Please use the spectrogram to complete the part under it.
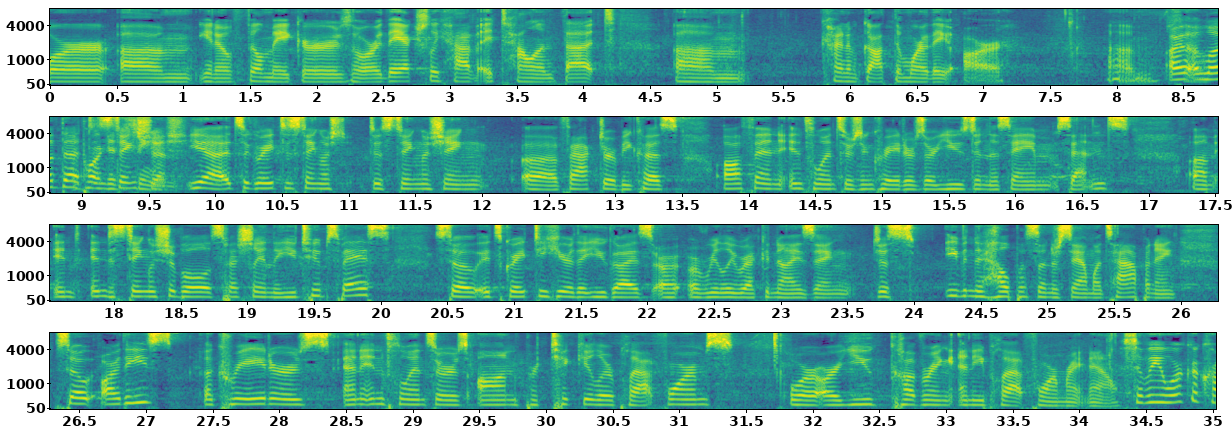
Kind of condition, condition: setting, busy venue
